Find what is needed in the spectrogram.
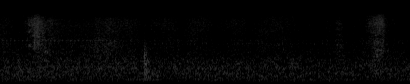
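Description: A cloth duster wiping marker off a whiteboard: faint rubbing, with two louder swipes, one near the start and one near the end.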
